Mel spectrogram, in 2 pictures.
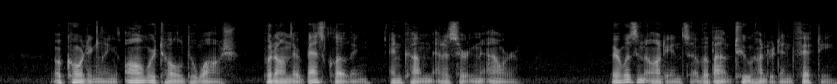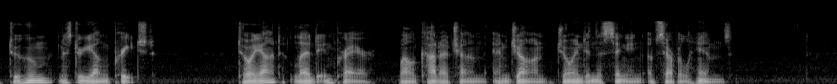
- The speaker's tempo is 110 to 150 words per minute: No, average, 170 wpm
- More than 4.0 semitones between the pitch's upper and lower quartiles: Yes, average, 4.5 semitones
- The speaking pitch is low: Yes, very low, 75 Hz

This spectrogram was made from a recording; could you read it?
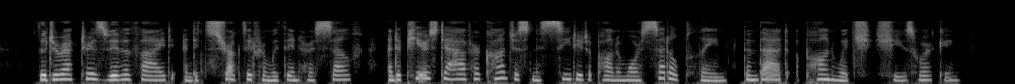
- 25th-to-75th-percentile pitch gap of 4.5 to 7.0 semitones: No, average, 3.5 semitones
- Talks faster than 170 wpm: No, average, 165 wpm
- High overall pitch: Yes, high, 210 Hz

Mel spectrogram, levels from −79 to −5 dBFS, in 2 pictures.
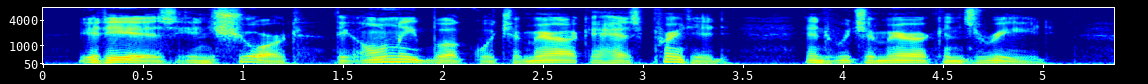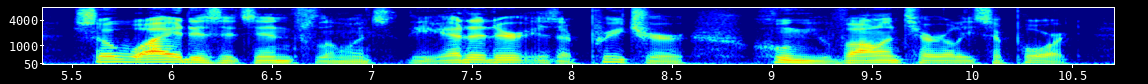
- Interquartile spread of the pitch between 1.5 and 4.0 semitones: Yes, average, 3.6 semitones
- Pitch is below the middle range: Yes, low, 105 Hz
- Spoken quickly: No, average, 160 wpm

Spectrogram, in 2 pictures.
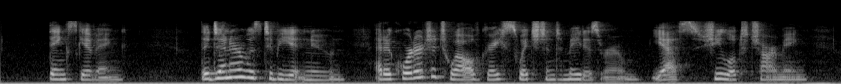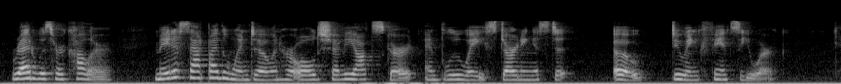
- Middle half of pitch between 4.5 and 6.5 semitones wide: No, average, 3.6 semitones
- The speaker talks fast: No, average, 170 wpm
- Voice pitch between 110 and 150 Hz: No, high, 230 Hz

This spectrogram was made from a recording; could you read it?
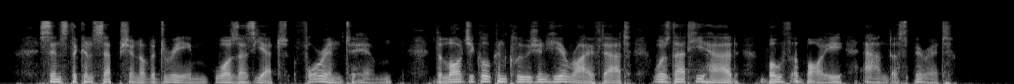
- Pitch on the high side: No, low, 100 Hz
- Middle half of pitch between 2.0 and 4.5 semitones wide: No, average, 5.2 semitones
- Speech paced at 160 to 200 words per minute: Yes, average, 165 wpm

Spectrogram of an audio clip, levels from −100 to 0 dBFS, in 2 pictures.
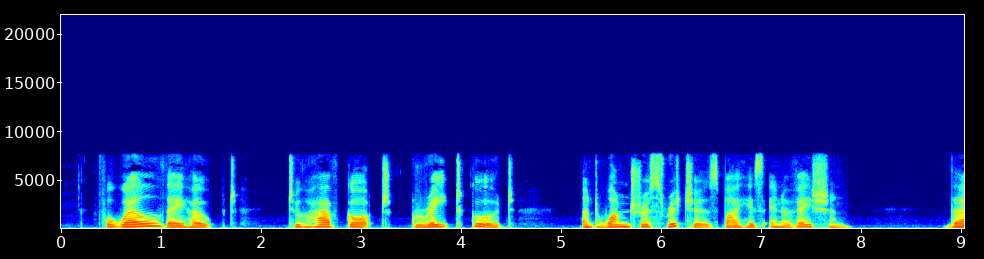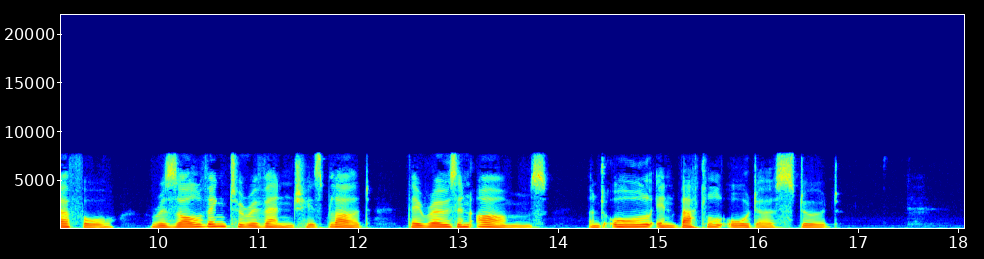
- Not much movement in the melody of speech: No, average, 3.7 semitones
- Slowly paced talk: Yes, slow, 105 wpm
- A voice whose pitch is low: No, medium, 185 Hz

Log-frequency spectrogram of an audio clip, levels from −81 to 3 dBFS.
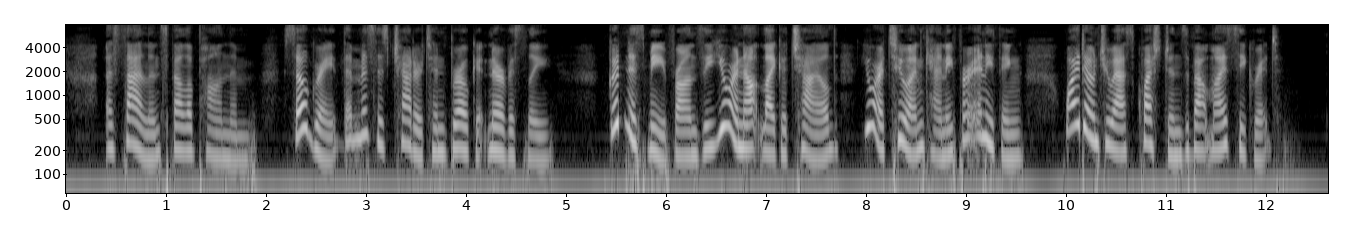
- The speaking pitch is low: No, high, 195 Hz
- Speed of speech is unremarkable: Yes, average, 170 wpm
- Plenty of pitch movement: No, average, 4.5 semitones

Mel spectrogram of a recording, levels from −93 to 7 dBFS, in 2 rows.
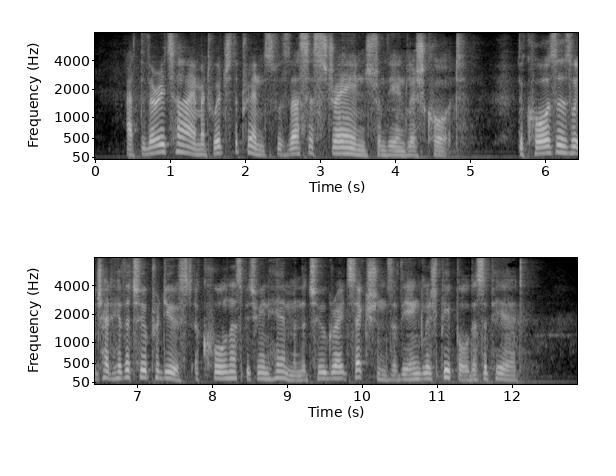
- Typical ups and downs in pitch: Yes, average, 4.8 semitones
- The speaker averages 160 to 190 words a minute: Yes, average, 165 wpm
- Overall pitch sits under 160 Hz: Yes, medium, 140 Hz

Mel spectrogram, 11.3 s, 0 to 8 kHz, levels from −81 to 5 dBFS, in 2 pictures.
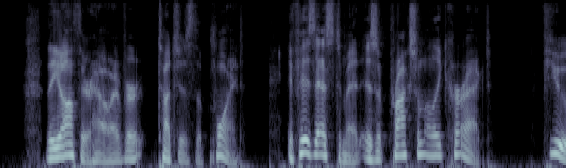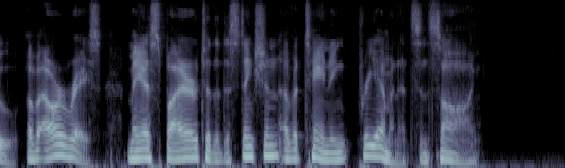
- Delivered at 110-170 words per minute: Yes, average, 140 wpm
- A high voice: No, low, 115 Hz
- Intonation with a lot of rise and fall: Yes, wide, 7.2 semitones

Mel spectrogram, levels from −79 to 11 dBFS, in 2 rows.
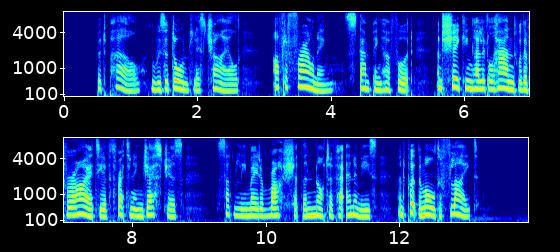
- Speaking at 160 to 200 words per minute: Yes, average, 170 wpm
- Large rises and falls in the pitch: No, average, 3.3 semitones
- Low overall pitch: No, high, 215 Hz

